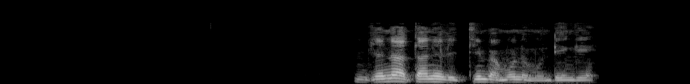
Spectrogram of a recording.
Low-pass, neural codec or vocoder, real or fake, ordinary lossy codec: 7.2 kHz; none; real; MP3, 32 kbps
